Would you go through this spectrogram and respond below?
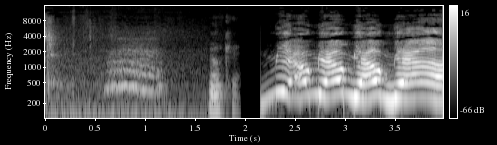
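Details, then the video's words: Domestic cat 'talking' in a funny pet compilation: a soft, short mew, a brief pause, then a long, loud, wavering yowl with a warbling, sliding pitch that holds steady to the end. Faint low hum beneath. "talking cats"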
